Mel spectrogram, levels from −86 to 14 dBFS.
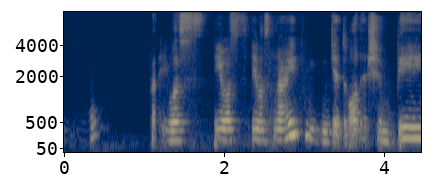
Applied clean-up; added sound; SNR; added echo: neural mask model DeepFilterNet 3.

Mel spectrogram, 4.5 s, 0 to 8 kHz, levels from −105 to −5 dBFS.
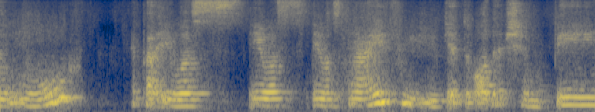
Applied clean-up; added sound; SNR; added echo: neural separator model SepFormer DNS4.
